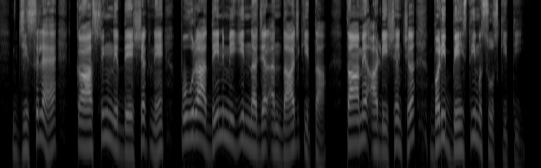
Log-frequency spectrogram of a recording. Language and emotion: Dogri, angry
